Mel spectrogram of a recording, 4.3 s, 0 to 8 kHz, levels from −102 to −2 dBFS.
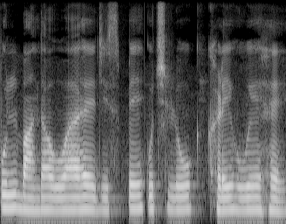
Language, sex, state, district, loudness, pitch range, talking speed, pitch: Hindi, male, Maharashtra, Nagpur, -23 LUFS, 120-130 Hz, 140 wpm, 125 Hz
